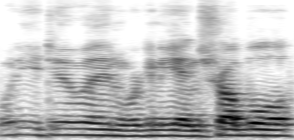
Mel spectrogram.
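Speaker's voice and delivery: normal talking voice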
